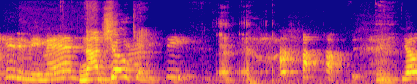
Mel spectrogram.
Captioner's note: laughs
